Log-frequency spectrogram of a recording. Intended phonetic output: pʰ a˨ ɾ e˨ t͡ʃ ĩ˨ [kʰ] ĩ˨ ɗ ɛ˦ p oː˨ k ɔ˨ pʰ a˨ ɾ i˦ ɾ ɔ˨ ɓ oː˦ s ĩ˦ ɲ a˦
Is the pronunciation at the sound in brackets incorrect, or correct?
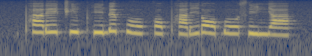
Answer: incorrect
